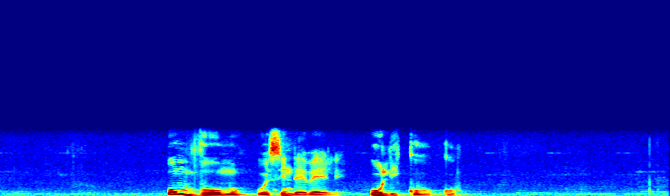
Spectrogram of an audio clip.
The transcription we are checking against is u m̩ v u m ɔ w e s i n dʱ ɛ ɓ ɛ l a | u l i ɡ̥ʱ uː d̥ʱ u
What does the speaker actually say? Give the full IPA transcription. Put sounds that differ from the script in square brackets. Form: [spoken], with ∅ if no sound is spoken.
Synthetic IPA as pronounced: u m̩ v u m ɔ w e s i n dʱ ɛ ɓ ɛ l [ɛ] | u l i ɡ̥ʱ uː [ɡ̥ʱ] u

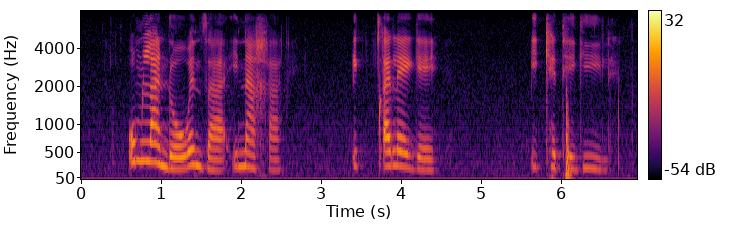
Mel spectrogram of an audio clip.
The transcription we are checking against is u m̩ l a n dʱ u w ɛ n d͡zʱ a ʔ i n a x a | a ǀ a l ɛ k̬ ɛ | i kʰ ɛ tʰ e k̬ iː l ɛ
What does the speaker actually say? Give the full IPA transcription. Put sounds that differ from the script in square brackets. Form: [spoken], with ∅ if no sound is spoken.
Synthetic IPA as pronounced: u m̩ l a n dʱ [ɔ] w ɛ n d͡zʱ a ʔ i n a x a | [i] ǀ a l ɛ k̬ ɛ | i kʰ ɛ tʰ e k̬ iː l ɛ

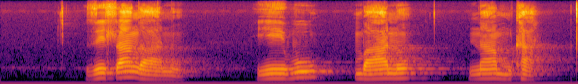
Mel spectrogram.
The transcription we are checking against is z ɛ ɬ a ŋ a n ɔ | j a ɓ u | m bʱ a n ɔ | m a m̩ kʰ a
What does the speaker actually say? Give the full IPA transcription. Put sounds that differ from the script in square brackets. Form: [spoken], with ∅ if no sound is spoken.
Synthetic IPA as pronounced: z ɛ ɬ a ŋ a n ɔ | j [e] ɓ u | m bʱ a n ɔ | [n] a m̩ kʰ a

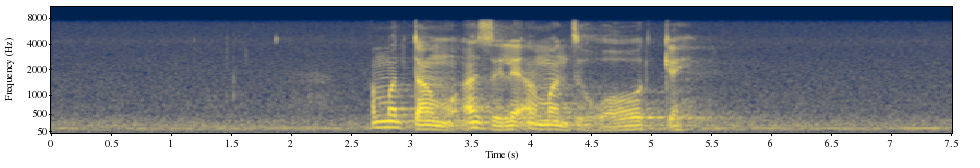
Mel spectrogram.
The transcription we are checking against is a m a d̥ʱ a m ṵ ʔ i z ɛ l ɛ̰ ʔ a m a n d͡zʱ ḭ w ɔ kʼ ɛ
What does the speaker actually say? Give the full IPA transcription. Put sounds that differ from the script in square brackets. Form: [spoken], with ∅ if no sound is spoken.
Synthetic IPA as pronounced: a m a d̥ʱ a m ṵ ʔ [a] z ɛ l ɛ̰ ʔ a m a n d͡zʱ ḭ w [ɔː] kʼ ɛ

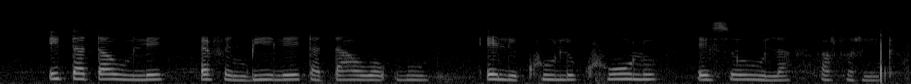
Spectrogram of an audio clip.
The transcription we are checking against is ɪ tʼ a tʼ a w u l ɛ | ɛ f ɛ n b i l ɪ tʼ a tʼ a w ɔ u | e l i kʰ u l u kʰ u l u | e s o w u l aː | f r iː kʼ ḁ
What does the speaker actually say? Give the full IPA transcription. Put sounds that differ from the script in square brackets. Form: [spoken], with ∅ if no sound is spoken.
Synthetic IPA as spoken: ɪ tʼ a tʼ a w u l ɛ | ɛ f ɛ n b i l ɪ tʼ a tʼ a w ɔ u | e l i kʰ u l u kʰ u l u | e s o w u l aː | f r iː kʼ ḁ

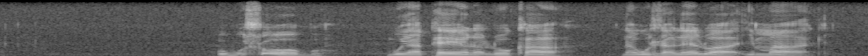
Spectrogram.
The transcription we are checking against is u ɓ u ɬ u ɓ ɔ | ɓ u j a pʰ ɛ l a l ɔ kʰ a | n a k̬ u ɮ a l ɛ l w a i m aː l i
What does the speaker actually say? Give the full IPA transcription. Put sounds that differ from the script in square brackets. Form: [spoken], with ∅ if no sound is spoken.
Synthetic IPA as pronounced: u ɓ u ɬ [ɔ] ɓ ɔ | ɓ u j a pʰ ɛ l a l ɔ kʰ a | n a k̬ u ɮ a l ɛ l w a i m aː l i

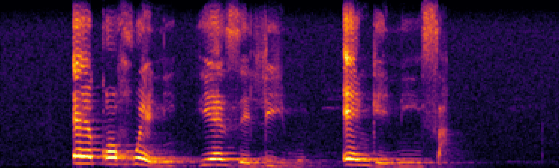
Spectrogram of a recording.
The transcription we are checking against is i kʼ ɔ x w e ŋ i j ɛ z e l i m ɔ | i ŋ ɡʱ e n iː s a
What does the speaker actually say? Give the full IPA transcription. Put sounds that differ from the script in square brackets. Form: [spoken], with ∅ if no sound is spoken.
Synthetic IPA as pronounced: [ɛ] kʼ ɔ x w e [n] i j ɛ z e l i m ɔ | [ɛ] ŋ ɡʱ e n iː s a

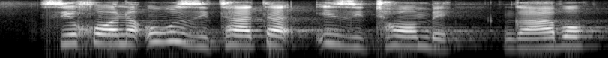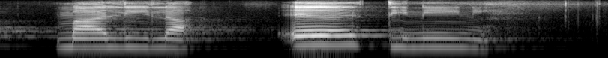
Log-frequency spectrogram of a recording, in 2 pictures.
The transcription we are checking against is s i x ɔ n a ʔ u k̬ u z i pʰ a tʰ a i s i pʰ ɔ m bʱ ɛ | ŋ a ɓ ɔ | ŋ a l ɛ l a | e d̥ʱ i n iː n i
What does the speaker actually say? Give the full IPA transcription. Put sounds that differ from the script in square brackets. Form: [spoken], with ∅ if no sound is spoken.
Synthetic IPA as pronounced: s i x ɔ n a ʔ u k̬ u z i [tʰ] a tʰ a i [z] i [tʰ] ɔ m bʱ ɛ | ŋ a ɓ ɔ | [m] a l [i] l a | e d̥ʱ i n iː n i

